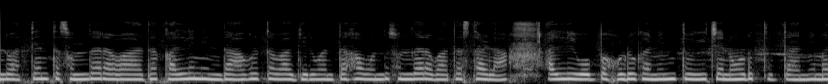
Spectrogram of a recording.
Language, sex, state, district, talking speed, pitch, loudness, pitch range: Kannada, female, Karnataka, Dakshina Kannada, 115 wpm, 240 Hz, -24 LUFS, 230-250 Hz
